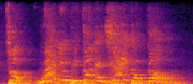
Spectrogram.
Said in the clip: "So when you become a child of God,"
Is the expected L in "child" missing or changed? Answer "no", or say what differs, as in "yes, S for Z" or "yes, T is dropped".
yes, L is dropped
